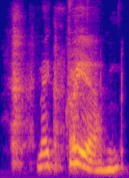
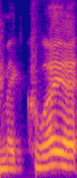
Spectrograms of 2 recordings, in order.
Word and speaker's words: McGuire: And I hope you enjoy also this session, which I have with your McQuire. He said in Irish. That's the Irish pronunciation, exactly. Yeah, McQuire in English.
